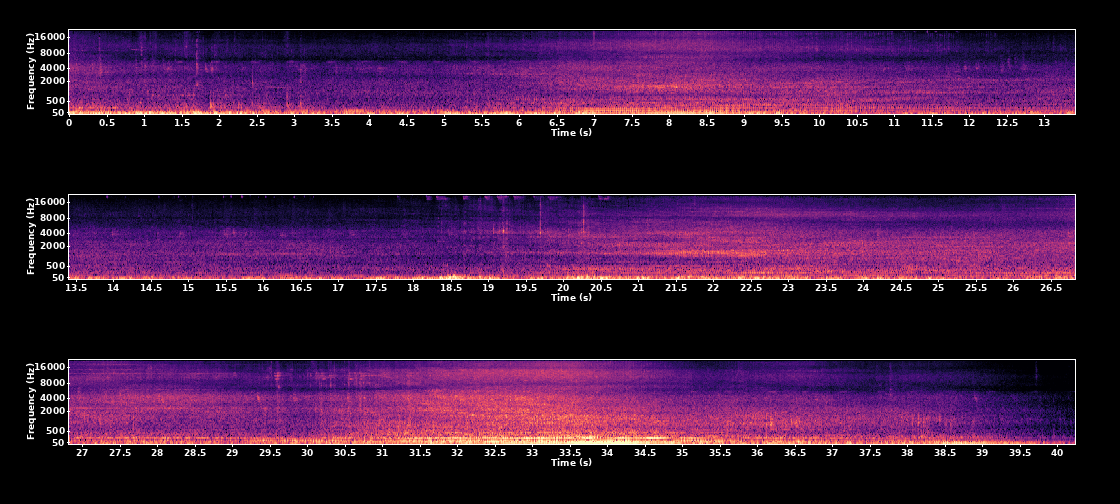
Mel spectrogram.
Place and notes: Xingnong Rd., Jiaoxi Township - Beside the railway crossing
Beside the railway crossing, A train traveling through, Very hot weather, Traffic Sound
Jiaoxi Township, Yilan County, Taiwan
